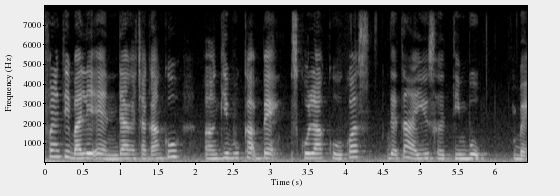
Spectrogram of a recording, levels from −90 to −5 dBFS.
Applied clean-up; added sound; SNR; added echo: none; none; none; none.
